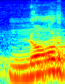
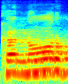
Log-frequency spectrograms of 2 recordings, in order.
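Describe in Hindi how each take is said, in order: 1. शुरू वाला K sound silent है। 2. शुरू वाला K साउंड बोला जाता है। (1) "आप के को साइलेंट करके पढ़ें" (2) "इसे नॉर नहीं कनौर पढ़ते हैं"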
